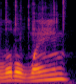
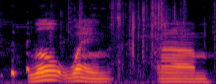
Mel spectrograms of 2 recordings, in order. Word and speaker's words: Lil Wayne: The next item is a little Wayne. The No, Carter. not little. Lil. Lil. You have to pronounce it right, not little. Lil Wayne.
